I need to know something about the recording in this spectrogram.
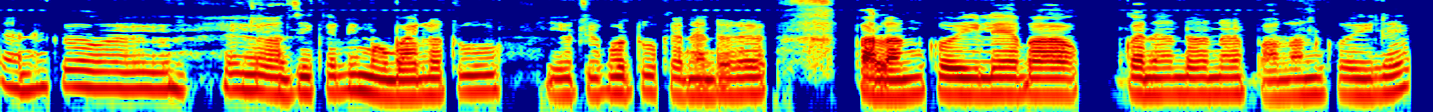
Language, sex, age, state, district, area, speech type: Assamese, female, 45-60, Assam, Dibrugarh, rural, spontaneous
